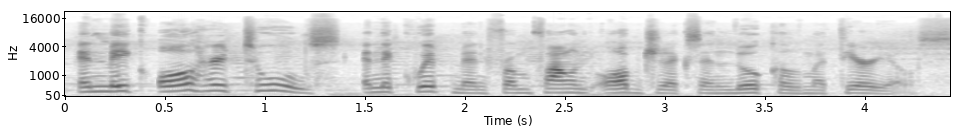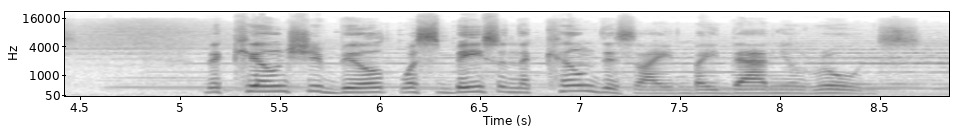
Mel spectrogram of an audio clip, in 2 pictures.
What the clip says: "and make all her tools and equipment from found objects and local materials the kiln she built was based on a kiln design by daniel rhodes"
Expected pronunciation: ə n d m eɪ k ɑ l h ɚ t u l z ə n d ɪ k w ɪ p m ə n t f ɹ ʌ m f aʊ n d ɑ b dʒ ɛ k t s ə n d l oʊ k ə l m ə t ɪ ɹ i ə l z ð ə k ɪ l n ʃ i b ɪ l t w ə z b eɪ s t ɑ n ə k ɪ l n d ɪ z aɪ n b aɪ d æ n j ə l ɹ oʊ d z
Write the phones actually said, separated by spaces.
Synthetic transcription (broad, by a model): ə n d m eɪ k ɑ l h ɚ t u l s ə n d ɪ k w ɪ p m ə n t f ɹ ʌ m f aʊ n d ɑ b dʒ ɛ k t s ə n d l oʊ k ə l m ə t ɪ ɹ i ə l s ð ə k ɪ l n ʃ i b ɪ l t w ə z b eɪ s t ɑ n ə k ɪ l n d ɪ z aɪ n b aɪ d æ n j ə l ɹ oʊ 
